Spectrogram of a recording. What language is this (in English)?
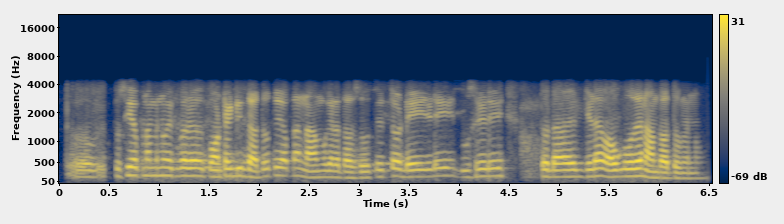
Punjabi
